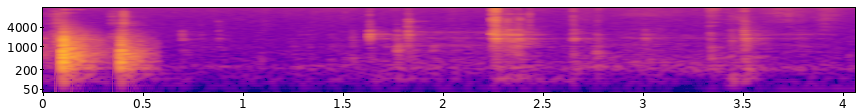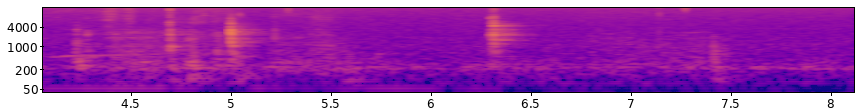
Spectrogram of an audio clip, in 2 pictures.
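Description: Metal parts of a Pearl Eliminator kick drum pedal being handled: two loud clicks right at the start, then scattered light clicks and taps as the beater rod is worked into the pedal's beater holder.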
